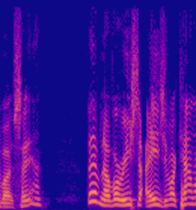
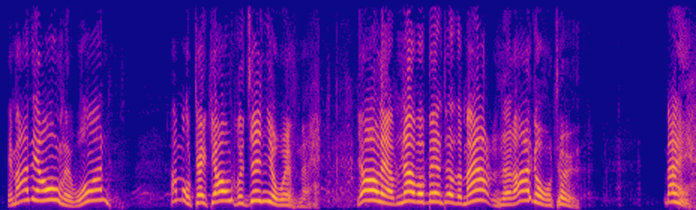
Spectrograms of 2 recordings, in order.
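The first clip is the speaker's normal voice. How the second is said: loud, high revival shout; fervent pulpit cry; full-force preaching; 8 semitones higher, 11 dB louder than usual. Real, not acted. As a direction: preach it high and hard to the crowd.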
